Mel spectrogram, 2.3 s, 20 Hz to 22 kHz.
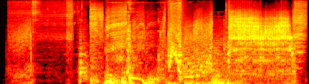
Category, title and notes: Sound effects > Experimental
Gritch Glitch snippets FX PERKZ-020
laser, abstract, perc, alien, clap, zap, glitchy, otherworldy, sfx, whizz, lazer, impact, idm, pop, glitch, percussion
